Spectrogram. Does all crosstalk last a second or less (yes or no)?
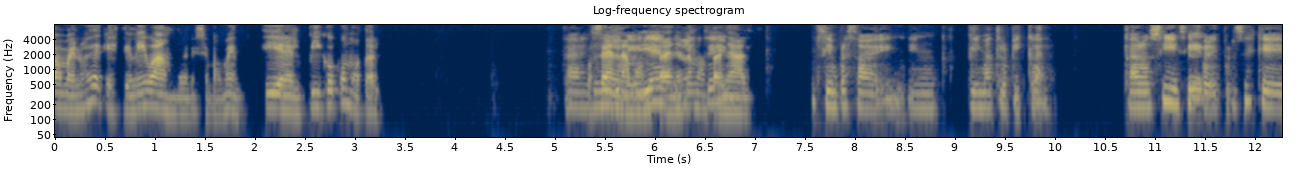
no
